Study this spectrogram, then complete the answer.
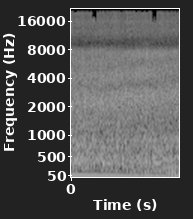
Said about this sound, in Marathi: बघा आमचं धबधबो जास्त मोठं नाही.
